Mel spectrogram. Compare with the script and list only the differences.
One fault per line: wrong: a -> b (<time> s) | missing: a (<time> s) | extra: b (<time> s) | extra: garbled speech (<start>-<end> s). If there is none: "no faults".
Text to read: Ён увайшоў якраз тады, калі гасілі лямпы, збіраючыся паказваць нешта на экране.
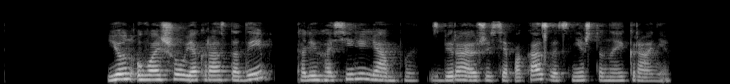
no faults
